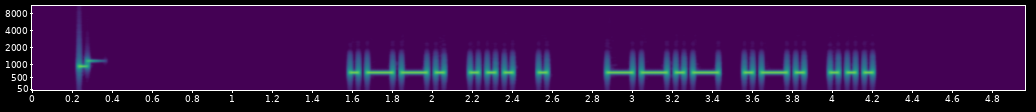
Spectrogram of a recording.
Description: Morse code, heard as a keyed tone, about 28 wpm, 700 Hz. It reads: PSE QRS
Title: Common QSO Phrases 28wpm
